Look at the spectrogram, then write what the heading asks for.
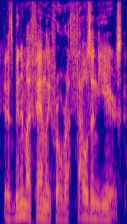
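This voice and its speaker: A man's voice: on the low side, quick pace, a little mellow, slightly rough, dry recording. A man voicing a formal, haughty, secretive Egyptian doctor with stilted, courteous, ornate speech in a dramatic story reading. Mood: grave, pleading.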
